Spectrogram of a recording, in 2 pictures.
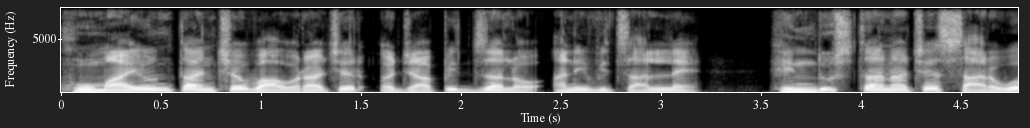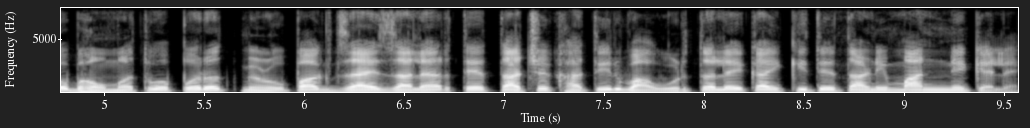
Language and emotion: Goan Konkani, neutral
